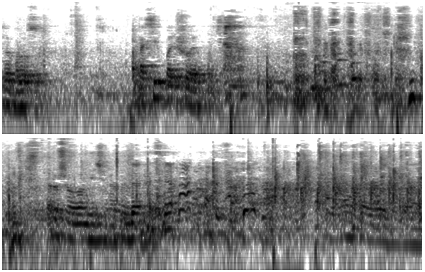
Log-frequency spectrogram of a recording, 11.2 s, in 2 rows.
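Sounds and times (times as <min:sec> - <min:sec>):
speech: 0:00.0 - 0:00.7, 0:01.7 - 0:03.4, 0:04.4 - 0:09.4
laughter: 0:03.8 - 0:06.5, 0:07.4 - 0:10.6
audience clapping: 0:08.3 - 0:11.2.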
